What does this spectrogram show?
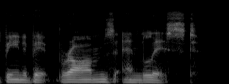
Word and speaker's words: Liszt: a bit Brahms and Liszt. Is that pronounced right, that Liszt? Lists rhymes with pissed.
